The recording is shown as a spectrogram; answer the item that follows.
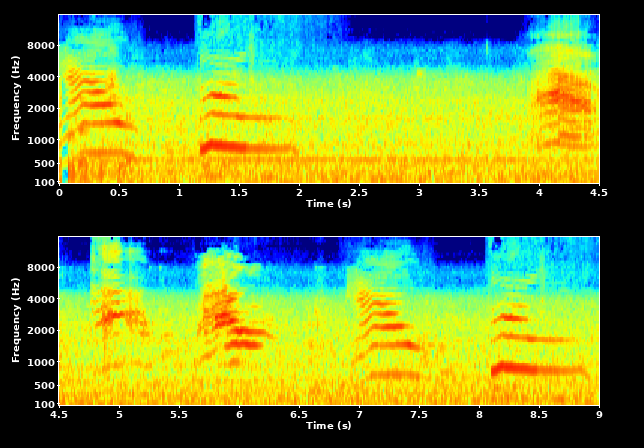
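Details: Cat calling insistently with around nine meows, some short and falling, others drawn out and wavering, spaced about a second apart against a constant droning hum.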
